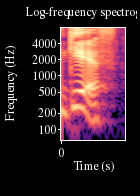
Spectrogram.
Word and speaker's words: GIF: I say GIF. But the inventor of it said it's GIF.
